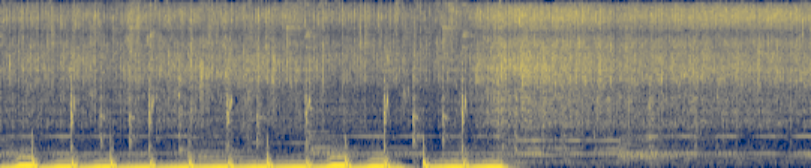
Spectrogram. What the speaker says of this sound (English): At this time, we want to get a nice sear on the green beans, and we also want to see the green beans blister.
